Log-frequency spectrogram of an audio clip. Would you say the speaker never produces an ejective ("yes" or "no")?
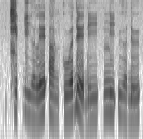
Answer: yes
